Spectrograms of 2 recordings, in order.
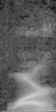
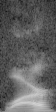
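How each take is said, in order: First: The word ends with an R sound. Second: The word ends with an R sound.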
